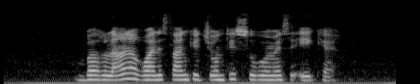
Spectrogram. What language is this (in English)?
Urdu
